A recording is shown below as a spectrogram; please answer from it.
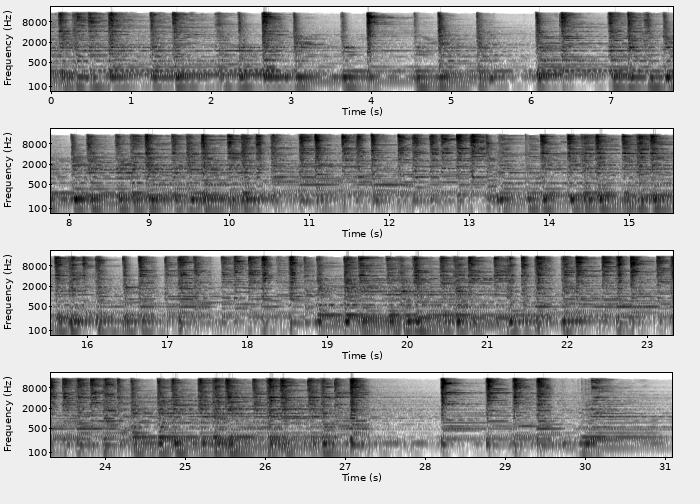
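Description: Acoustic guitar strummed in a fast, steady rhythm.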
